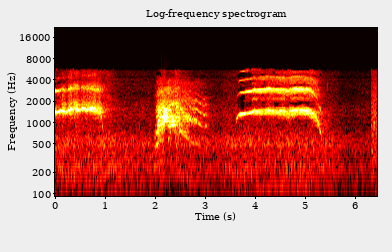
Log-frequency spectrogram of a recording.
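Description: Three long, high-pitched screams, each lasting about a second. The middle one is rougher and falls in pitch.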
